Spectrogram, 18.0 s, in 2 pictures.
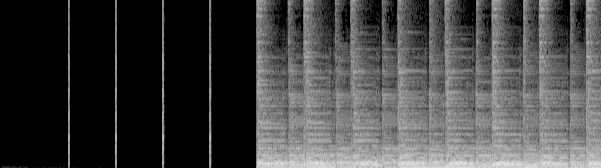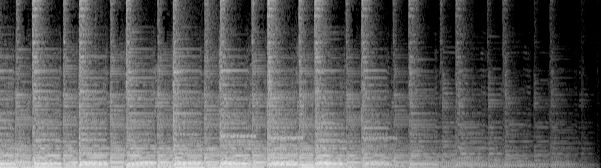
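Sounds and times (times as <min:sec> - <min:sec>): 
swing music: 0:03.9 - 0:16.8.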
